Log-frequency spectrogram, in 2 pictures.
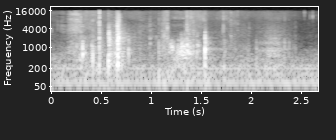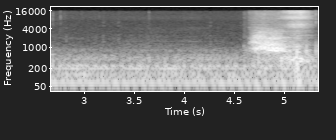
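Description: A paper page of a hardcover picture book being turned by hand, rustling and crackling in the first two seconds, followed near the end by a single short breathy whoosh.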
